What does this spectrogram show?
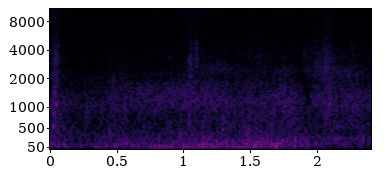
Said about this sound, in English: They're all brown and rattly, but they didn't drop. So the wind blowing through just now is,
